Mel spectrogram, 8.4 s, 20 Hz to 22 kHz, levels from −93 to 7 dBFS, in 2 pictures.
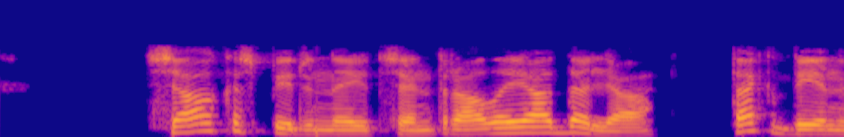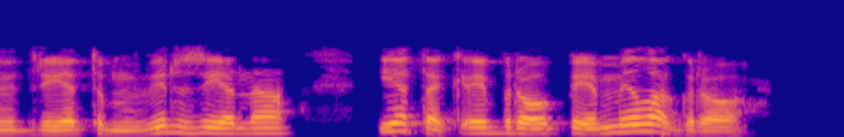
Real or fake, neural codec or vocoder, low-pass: real; none; 5.4 kHz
